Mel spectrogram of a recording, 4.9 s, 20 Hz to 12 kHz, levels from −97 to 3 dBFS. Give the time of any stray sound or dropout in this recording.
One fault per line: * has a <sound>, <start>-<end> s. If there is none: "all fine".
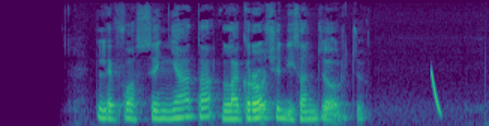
* has a chirp, 4.3-4.4 s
